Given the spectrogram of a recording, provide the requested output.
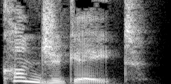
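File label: "conjugate", British English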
